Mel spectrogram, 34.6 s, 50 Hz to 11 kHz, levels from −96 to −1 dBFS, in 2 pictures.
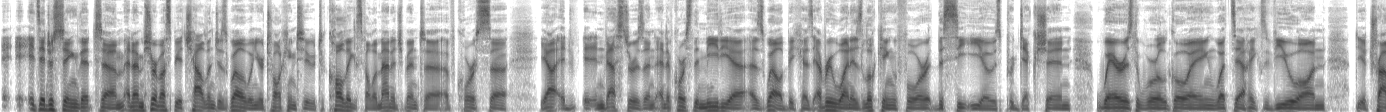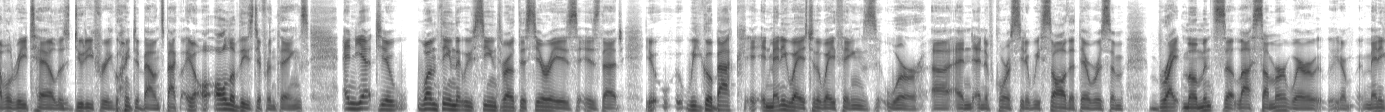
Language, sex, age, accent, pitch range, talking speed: English, male, 40-59, American, 90-110 Hz, 210 wpm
